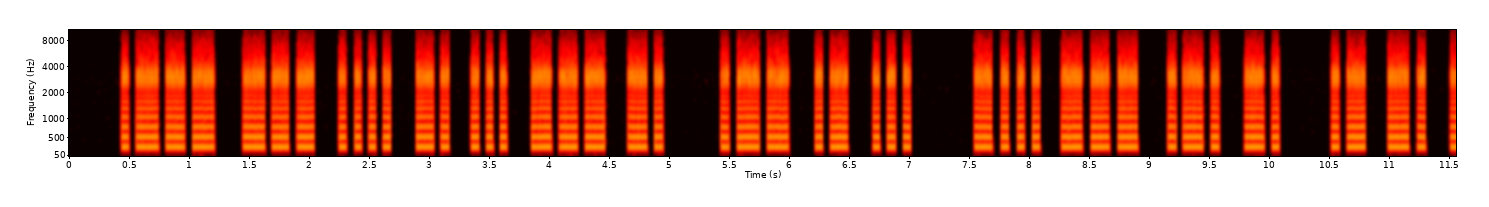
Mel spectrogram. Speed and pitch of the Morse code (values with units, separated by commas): 19 wpm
